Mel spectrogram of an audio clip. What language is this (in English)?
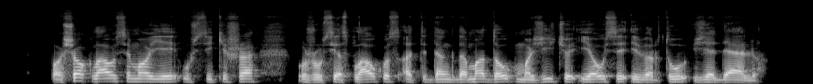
Lithuanian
